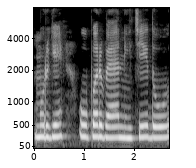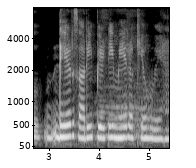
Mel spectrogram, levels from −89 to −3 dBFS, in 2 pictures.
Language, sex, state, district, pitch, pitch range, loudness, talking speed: Hindi, female, Uttar Pradesh, Saharanpur, 235 Hz, 230-245 Hz, -18 LUFS, 135 wpm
